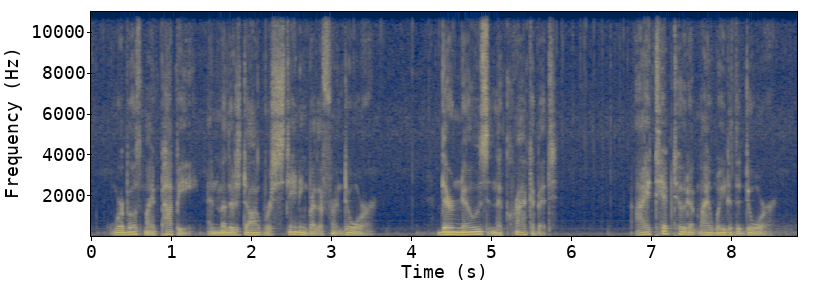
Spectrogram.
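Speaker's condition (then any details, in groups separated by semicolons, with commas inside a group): No condition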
